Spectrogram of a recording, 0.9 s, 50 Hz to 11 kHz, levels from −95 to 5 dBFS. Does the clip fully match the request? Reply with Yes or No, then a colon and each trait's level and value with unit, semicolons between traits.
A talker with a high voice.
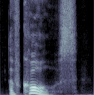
Yes: high, 210 Hz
